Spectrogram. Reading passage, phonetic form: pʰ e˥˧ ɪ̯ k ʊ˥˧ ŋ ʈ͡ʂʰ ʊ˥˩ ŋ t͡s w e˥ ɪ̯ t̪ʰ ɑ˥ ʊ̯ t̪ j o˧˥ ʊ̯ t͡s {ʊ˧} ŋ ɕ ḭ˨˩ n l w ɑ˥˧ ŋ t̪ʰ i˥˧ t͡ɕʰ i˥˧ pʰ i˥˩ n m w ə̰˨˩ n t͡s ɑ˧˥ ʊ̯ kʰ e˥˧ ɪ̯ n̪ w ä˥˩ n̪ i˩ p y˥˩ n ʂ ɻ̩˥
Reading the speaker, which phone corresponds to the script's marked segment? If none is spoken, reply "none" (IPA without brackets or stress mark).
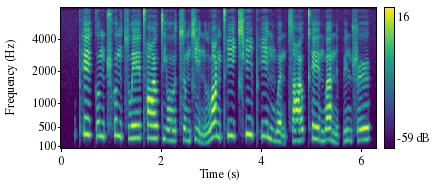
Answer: ʊ˧˥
